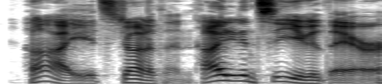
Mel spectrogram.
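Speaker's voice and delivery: smooth, sing-song host voice. Greeting the host on a podcast: Troy McClure voice. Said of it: "that was my Troy McClure attempt".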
